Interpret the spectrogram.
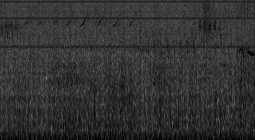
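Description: Near silence with faint bird calls: a quick run of short, high, falling chirps about half a second to two seconds in, and more high calls near the end.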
